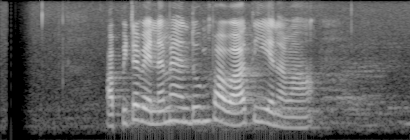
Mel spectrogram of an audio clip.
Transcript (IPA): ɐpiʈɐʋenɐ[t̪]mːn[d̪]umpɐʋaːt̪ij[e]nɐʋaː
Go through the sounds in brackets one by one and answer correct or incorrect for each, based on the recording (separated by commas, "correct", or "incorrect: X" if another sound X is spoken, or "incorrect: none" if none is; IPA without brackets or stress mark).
incorrect: none, correct, correct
